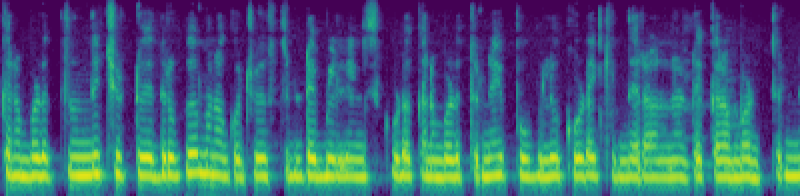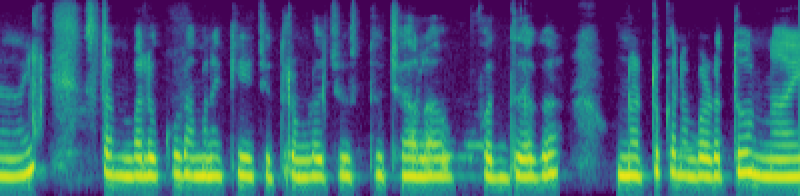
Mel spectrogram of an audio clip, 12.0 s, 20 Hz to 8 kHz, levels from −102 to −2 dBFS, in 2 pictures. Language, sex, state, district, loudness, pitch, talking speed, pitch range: Telugu, female, Telangana, Karimnagar, -15 LUFS, 235 Hz, 105 wpm, 230-245 Hz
